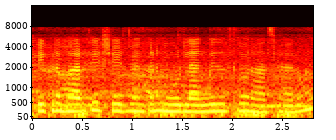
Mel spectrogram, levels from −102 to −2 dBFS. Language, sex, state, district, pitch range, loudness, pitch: Telugu, female, Andhra Pradesh, Krishna, 225-235 Hz, -21 LUFS, 230 Hz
